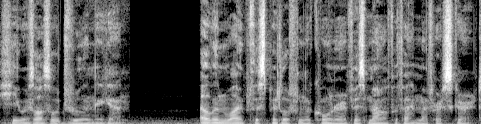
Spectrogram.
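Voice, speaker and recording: A man's very deep, low, somewhat breathy voice with lively intonation at a very fast pace. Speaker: amateur narrator. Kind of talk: audiobook-style story reading. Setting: background ambience. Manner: mumbling, hard to follow.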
